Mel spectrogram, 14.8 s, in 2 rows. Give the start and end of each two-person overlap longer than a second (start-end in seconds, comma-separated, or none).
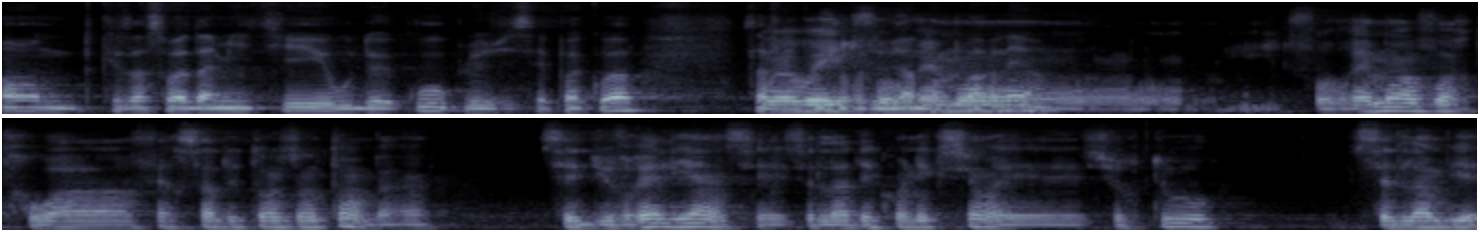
3.8-5.3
